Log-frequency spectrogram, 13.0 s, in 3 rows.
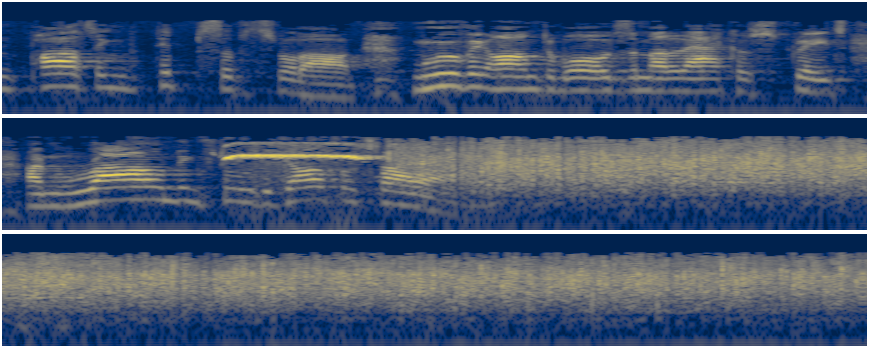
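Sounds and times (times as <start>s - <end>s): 
speech: 0.0s - 6.9s
audience applause: 5.8s - 12.9s.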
